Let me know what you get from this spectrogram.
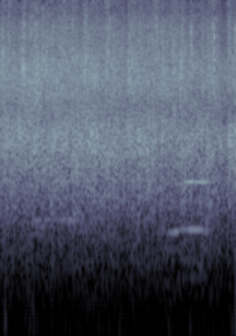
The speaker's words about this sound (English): Come on. Clap your hands to that. That's good stuff.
